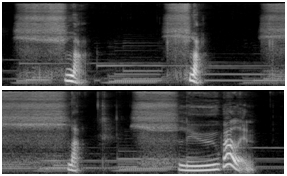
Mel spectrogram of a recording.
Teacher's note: it's just as if you were making an L noise, but you're pushing air out at the same time. So once you do that all, you get sla, sla, sla, Llewellyn.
